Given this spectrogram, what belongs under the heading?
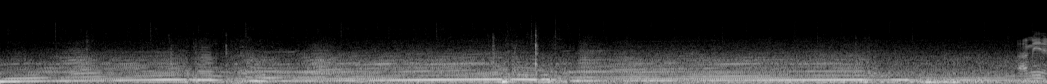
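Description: A Volkswagen MK6 GTI fitted with a CTS Turbo downpipe revs steadily, a strong engine drone with a whining howl rising and falling in pitch, close and continuous with no speech over it.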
